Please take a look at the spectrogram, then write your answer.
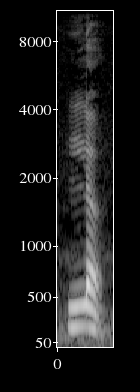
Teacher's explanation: ल का उच्चारण स्थान दंत और नाम है दंत्य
